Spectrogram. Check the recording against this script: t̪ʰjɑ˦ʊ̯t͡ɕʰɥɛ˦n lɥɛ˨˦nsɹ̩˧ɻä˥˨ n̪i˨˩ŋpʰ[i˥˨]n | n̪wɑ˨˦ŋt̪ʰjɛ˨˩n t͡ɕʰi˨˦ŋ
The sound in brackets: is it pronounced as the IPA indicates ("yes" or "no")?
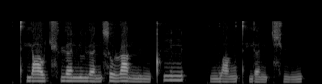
no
